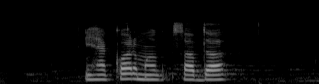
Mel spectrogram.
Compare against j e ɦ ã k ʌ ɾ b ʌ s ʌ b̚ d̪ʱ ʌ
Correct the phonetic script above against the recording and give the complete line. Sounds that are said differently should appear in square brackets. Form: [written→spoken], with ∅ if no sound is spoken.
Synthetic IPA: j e ɦ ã k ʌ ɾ [b→m] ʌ s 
